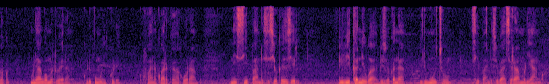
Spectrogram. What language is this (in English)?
Masaaba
